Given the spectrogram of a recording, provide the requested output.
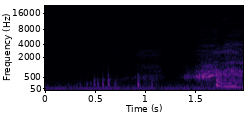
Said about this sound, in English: I keep fucking yawning. Jesus Christ.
